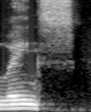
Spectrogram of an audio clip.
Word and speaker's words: Lens: grande campanha do Lens, que eu sempre falo Lens, né? Está, acho que provavelmente está pronunciando corretamente, mas aí também eu penso sempre no Felipe Lan, né? Falar o Lã comprou, o que que o Lã tá fazendo aqui? né? Porque ele tá pronunciando de um jeito provavelmente mais correto do que eu.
